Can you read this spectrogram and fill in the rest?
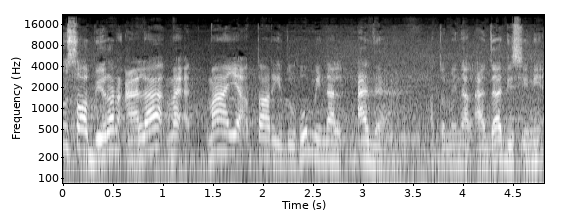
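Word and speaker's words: أذى: Kasrah secara hukum tapi bacanya adza, tetap dibaca adza, bukan adai. Orang Arab nggak bisa bilang ada a terus i, nggak bisa.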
